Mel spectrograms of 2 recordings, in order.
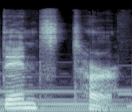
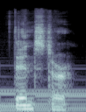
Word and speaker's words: Dinther: So it's pronounced Dinster. Dinster. Okay, so is that like German pronunciation?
